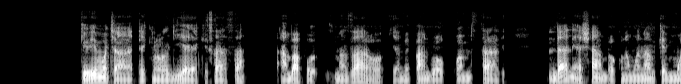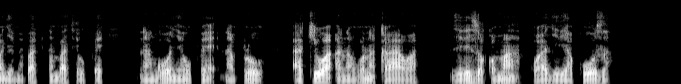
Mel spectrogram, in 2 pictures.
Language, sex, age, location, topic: Swahili, male, 25-35, Dar es Salaam, agriculture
